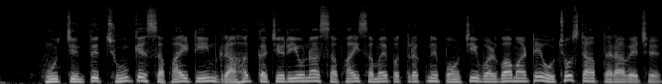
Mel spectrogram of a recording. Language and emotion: Gujarati, fearful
